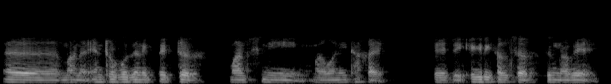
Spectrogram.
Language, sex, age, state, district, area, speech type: Bodo, male, 18-30, Assam, Kokrajhar, rural, conversation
